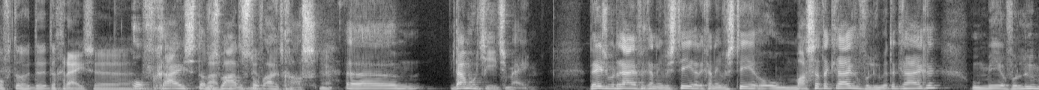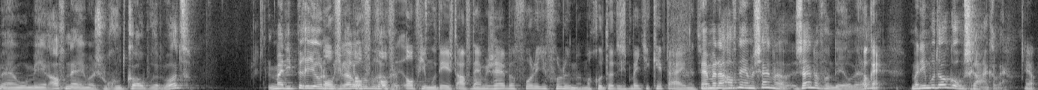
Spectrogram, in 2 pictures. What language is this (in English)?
Dutch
